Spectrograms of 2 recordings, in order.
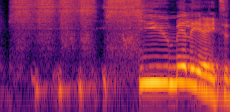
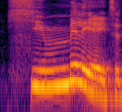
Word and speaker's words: humiliated: I like these words when you have H before a u sound the H is pron pronounced with our tongue usually it's in our throat but before you it's h humiliated me so it's a special kind of H humiliated me in front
